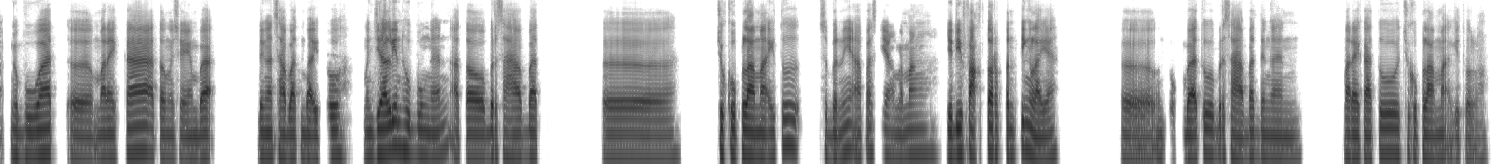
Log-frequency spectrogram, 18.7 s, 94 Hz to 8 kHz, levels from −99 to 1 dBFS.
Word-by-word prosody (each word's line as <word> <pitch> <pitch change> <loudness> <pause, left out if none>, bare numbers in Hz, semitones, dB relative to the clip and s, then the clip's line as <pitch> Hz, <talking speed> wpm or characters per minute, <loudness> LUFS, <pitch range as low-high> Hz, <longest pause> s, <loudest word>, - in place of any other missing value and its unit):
ngebuat, 115 +2 +3 0.2
eee, 100 -1 +1 0.2
mereka 105 +3 0 0.3
atau 110 - -3
misalnya 100 -1 -4
Mbak 105 +1 +4 0.6
dengan 110 -1 +1
sahabat 105 0 +2
Mbak 100 - +3
itu, - - -7 0.4
menjalin 125 +6 +5
hubungan 115 -2 -1 0.2
atau 105 0 +3
bersahabat, 110 -1 0 0.8
eee, 105 -1 -2 0.6
cukup - - +1
lama 110 -1 +5
itu 110 +8 -6 0.5
sebenernya 110 +3 -2
apa 110 - -5
sih 120 -1 -8
yang 105 -2 -4
memang 120 +2 -5
jadi 125 +1 +3
faktor 125 +1 +3
penting 125 +2 0
lah 95 - +4
ya, 105 - -3 0.9
eee, - - -2
untuk 100 - -12
Mbak 105 -1 +5
tuh 125 - +1
bersahabat 110 -1 0
dengan 100 -1 -3 0.8
mereka 105 -1 +2
tuh 125 0 +1 0.2
cukup 110 - -5
lama 100 +1 -1
gitu 95 0 -8
loh? 90 +1 -12
110 Hz, 130 wpm, -24 LUFS, 105-115 Hz, 0.9 s, menjalin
